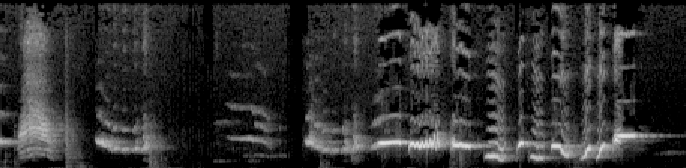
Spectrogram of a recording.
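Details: White-rumped shama singing through its moult as feathers start regrowing, offered as a lure for non-singing shamas: a harsh buzzy opening, scattered whistles, then a lively rapid sequence of varied looping notes.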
